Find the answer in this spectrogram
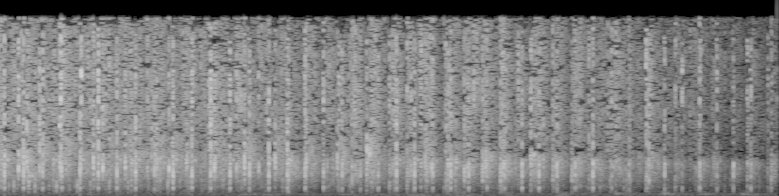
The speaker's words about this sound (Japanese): この真ん中に、美女をお呼びしたいと思います。女優の小峰蓮奈さんです。拍手をお願いいたします。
